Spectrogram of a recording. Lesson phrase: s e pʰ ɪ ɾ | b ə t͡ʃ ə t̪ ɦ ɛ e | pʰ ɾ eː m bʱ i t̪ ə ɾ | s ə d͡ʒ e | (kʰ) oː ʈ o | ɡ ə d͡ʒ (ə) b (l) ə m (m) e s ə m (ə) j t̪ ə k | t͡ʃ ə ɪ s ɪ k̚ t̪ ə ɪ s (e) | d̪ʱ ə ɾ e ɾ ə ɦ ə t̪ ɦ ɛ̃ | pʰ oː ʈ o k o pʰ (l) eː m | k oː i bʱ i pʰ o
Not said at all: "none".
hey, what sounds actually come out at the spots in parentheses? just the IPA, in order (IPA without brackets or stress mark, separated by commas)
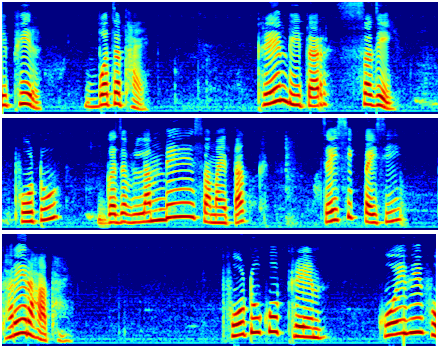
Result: pʰ, ə, l, b, ə, i, ɾ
